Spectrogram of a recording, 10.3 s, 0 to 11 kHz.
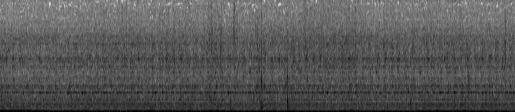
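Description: Ferrari 812 GTS's naturally aspirated 6.5-litre V12 idling steadily, heard from the driver's seat inside the cabin.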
